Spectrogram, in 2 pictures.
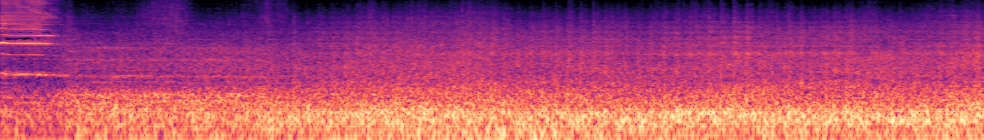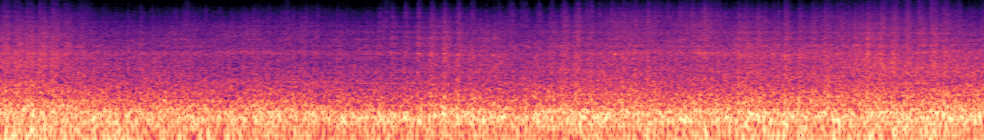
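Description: Long freight train of open wagons rolling past on the tracks below, a steady rumble and clatter of wheels on rail.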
